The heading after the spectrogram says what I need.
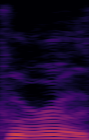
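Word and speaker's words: Kurose: Both are shocked to see Oh, Kuruz, that's how you pronounce his name. Kuruz, that's how you pronounce it.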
